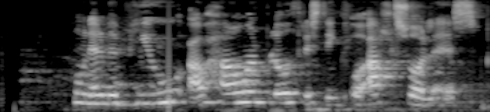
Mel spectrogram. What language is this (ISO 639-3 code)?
isl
